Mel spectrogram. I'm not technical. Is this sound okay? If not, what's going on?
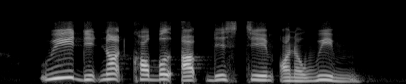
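No. From 1.64 to 1.84 s there are bit errors on an ADPCM link. A small share of the digital bits got flipped in transit. Each flip confuses the decoder briefly. You hear pops and a short, rough burst with jumpy loudness.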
